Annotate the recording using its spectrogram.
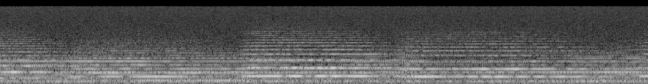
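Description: Symphony orchestra playing held, sustained chords that change about two and a half seconds in and again at about four seconds.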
